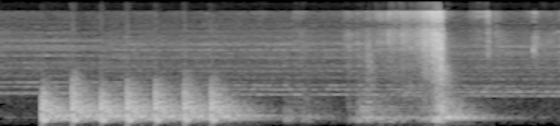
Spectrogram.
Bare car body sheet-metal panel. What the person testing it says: pretty tinny sound pretty thin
